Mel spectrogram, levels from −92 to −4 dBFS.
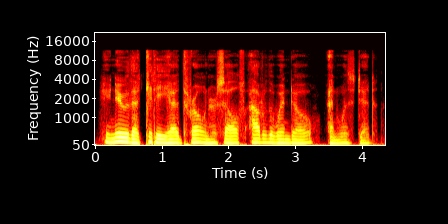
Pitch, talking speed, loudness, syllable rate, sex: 120 Hz, 195 wpm, -17 LUFS, 4.3 syllables/s, male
